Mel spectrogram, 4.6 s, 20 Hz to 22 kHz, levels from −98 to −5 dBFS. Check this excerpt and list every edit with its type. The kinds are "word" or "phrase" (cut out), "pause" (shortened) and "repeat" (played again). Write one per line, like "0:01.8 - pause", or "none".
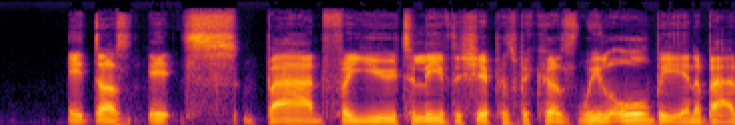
0:03.2 - word
0:03.6 - word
